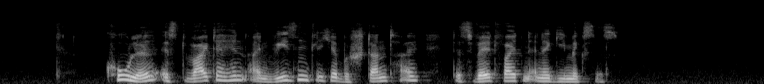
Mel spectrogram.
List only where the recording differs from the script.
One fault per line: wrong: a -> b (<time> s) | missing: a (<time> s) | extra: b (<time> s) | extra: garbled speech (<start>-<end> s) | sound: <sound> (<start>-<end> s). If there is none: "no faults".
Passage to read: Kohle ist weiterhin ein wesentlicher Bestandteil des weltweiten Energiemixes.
no faults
